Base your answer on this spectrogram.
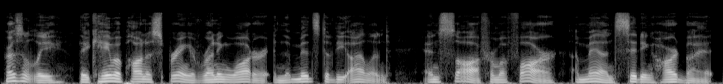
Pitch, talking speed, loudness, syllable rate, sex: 110 Hz, 205 wpm, -18 LUFS, 5.0 syllables/s, male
